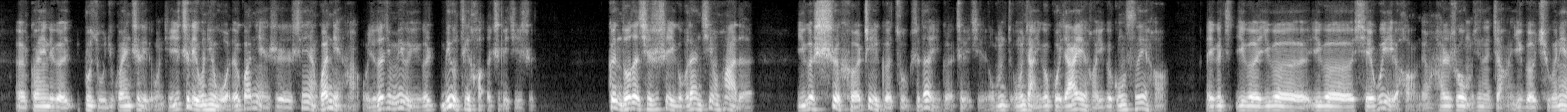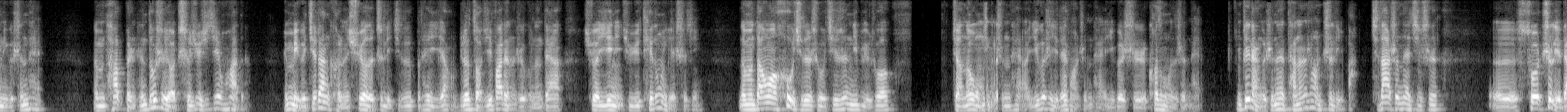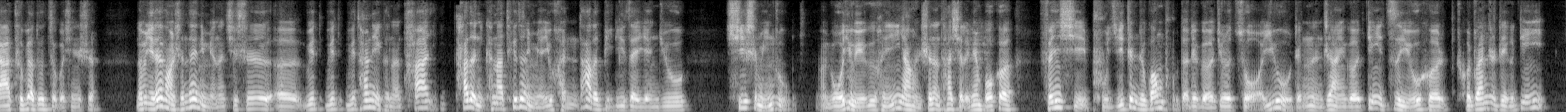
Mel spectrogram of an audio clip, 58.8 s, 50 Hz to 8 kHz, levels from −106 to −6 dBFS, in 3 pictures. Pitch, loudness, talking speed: 145 Hz, -18 LUFS, 360 characters per minute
